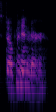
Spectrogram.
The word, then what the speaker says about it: Dopinder: I think it's Dopinder.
